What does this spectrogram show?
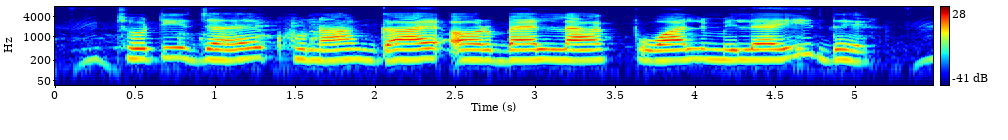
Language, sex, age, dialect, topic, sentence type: Magahi, female, 18-24, Northeastern/Surjapuri, agriculture, statement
